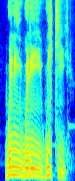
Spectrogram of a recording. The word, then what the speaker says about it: Veni, vidi, vici: battle, said his famous Veni, Vidi, Vici, I came, I saw, I conquered, and then returned to Italy. As an aside, in classical Latin, it's pronounced more like Winnie, Witty, Wiki.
